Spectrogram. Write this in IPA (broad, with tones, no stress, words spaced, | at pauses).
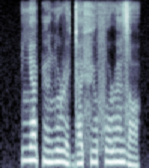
ʎæ˦pʲɔ̃˧ʎu˧ ɭe˨ɡæ˧ fʲo˧ fo˧ɹɛ̃˧ zɑ˨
